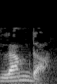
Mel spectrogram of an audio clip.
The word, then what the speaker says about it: lambda: This is B is silent over here. Okay? So you will call it as lambda. B is very slight sound comes, lambda. Okay, so most of the times we say lambda only.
